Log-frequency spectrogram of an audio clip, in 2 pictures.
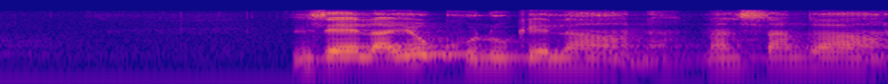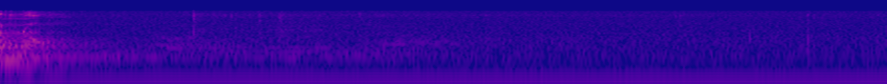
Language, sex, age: Tsonga, male, 23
